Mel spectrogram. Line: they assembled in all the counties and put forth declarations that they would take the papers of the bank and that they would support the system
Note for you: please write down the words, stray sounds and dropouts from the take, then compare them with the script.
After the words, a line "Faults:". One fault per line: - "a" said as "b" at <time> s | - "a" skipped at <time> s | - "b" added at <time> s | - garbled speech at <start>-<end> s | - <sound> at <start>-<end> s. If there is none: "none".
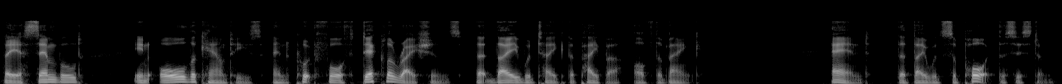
they assembled in all the counties and put forth declarations that they would take the paper of the bank and that they would support the system
Faults:
- "papers" said as "paper" at 5.8 s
